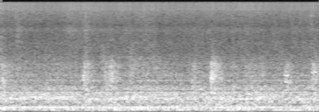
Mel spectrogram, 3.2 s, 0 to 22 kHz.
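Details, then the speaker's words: Kenmore 80 Series electric dryer after motor replacement, on the more-dry cotton cycle with wet towels: a steady hum, even drum rumble and soft tumbling thumps. Air is flowing and it works normally. "Well, I can tell you right now, it's working because the air is flowing."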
